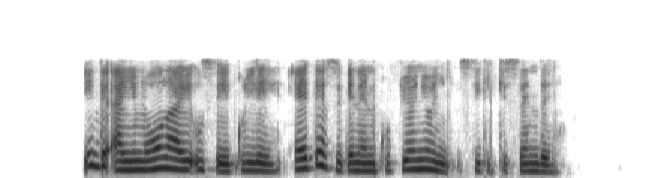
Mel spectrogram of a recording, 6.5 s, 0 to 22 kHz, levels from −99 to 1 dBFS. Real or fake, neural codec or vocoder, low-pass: fake; codec, 16 kHz, 4.8 kbps, FACodec; 5.4 kHz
